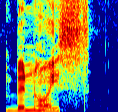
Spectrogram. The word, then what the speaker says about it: Benoist: Benoit or Benoist. – She at least pronounces it like as Benoist without the T.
